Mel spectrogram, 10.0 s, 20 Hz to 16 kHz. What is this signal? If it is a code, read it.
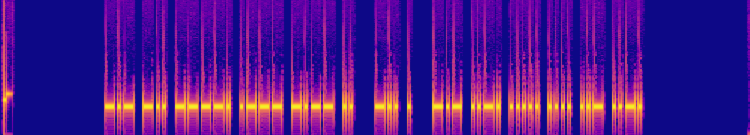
Morse code, heard as a keyed tone, about 28 wpm, 700 Hz. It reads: KD9JYI DE KF5HUF
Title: USA Callsign DE Callsign 28wpm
